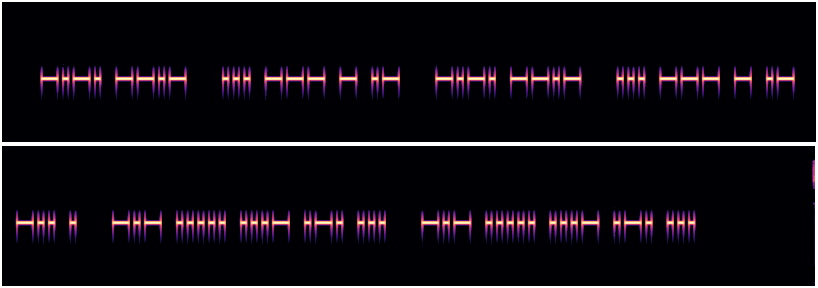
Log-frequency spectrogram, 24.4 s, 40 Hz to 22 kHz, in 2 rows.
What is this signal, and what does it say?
Morse code, heard as a keyed tone, about 15 wpm, 690 Hz. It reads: CQ SOTA CQ SOTA DE K5VRS K5VRS
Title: SOTA QSO Practice 15wpm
